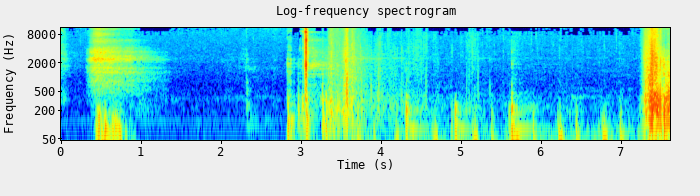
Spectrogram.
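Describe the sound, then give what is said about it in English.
A heartbeat thumps as many low, soft throbs in a steady rhythm, with a breathy burst at the start and a louder rush of noise at the end. “hear my heartbeat?”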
